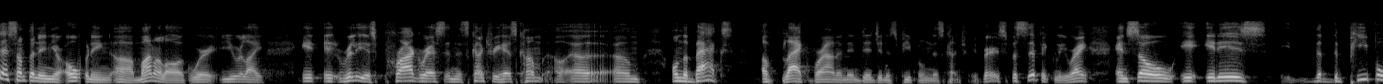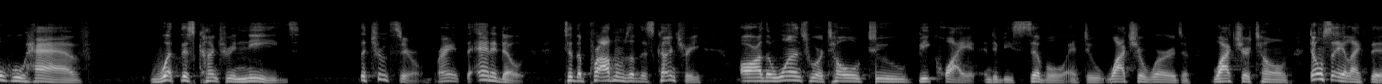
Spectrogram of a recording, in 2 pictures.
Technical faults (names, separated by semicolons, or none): concealed Bluetooth headset packet loss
